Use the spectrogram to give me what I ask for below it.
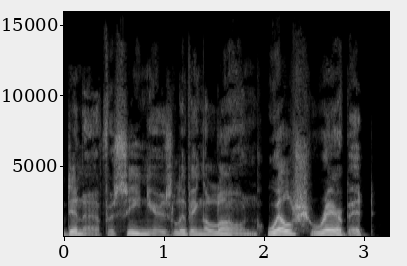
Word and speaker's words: rarebit: Welsh rarebit, often mispronounced as rabbit, was originally a British dish.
